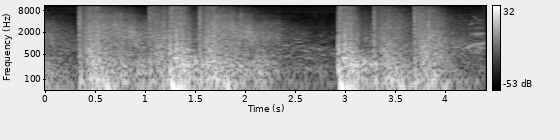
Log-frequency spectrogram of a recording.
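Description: Sharp gunshots ring out from shooters on a firing line at a shooting competition, many loud cracks in two clustered volleys separated by a brief pause.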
